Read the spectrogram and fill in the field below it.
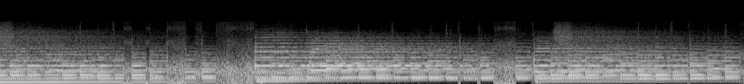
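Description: From 1.24 to 2.54 s and again from 4.58 to 5.34 s, the sound is chopped by the voice detector, most likely because the sender's gating repeatedly switched transmission off and on. About 740 ms and 280 ms respectively become comfort noise, so the sound stutters.

At 6.88 to 6.90 s and 7.40 to 7.45 s, sound is dropped by the voice detector. Single brief stretches of 20 ms and 57 ms give way to steady comfort noise.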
